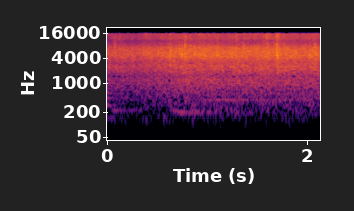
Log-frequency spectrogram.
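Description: Steady typhoon rain falling, an even hiss.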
